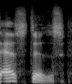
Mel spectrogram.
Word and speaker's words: Estes: says tell Kevin to stop saying SS it's est's I'm like oh all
